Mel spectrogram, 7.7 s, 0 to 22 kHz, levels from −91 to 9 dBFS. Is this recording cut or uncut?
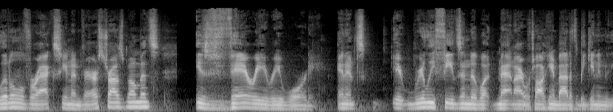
uncut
